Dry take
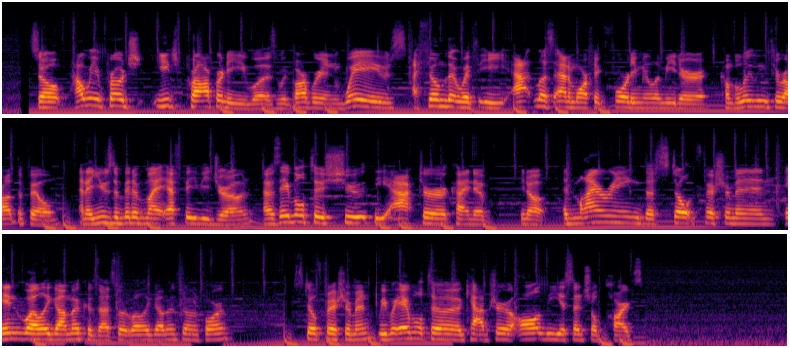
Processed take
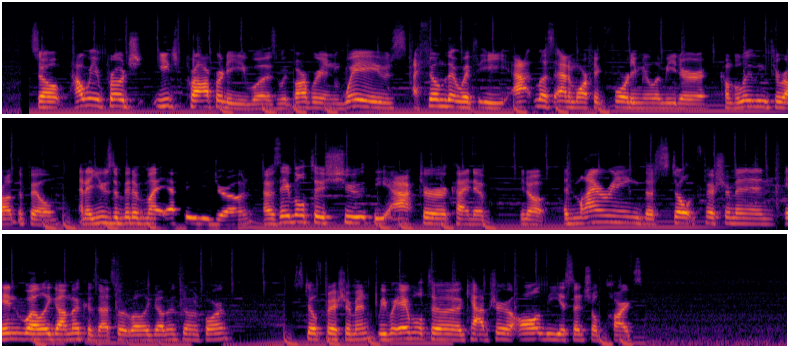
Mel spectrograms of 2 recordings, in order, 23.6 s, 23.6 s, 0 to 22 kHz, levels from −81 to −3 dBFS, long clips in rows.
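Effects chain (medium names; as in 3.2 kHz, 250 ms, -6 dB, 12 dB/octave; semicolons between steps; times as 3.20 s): 9.39–10.23 s: spectral contrast enhancement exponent 1.9; vibrato 0.74 Hz 29 cents; trim -5 dB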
